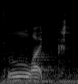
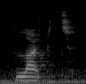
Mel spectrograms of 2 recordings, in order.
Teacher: Âm k, là âm ra hơi mà không rung cổ họng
